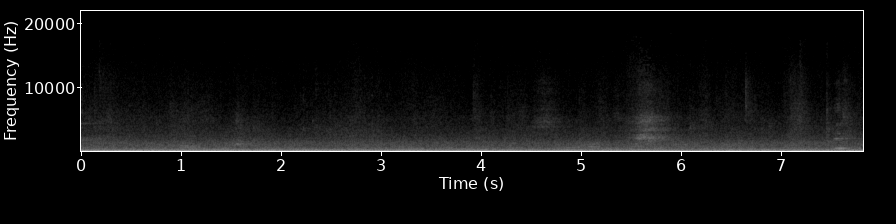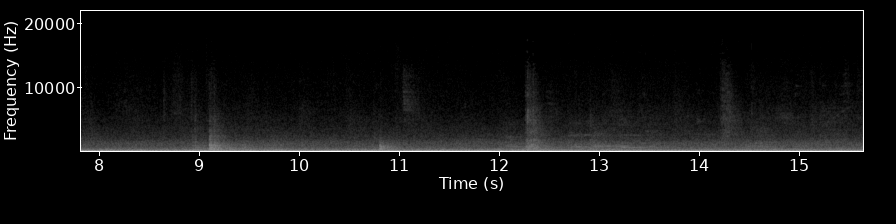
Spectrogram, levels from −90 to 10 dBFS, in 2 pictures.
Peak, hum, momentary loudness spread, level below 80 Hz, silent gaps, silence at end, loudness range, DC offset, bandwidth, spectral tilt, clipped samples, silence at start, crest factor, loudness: -16 dBFS; none; 3 LU; -28 dBFS; none; 0 s; 1 LU; under 0.1%; 2.7 kHz; -8 dB/octave; under 0.1%; 0 s; 8 dB; -37 LUFS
